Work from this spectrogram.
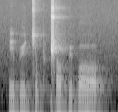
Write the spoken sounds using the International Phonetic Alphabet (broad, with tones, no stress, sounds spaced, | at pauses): i˨ p y˨ c ʊ˨ p ǁ o˦ p y˦ p o˦˨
